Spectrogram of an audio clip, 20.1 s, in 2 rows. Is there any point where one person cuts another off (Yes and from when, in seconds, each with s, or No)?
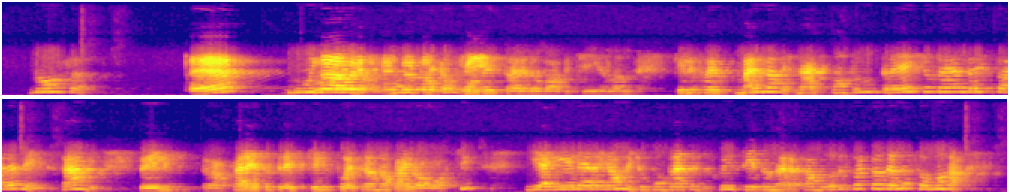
Yes, from 3.1 s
